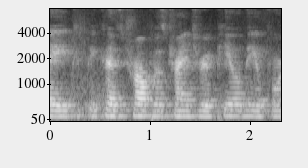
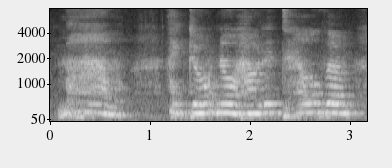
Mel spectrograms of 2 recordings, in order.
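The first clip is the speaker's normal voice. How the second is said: retold whisper; 7 semitones higher, slower than usual. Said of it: "she whispers at me".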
